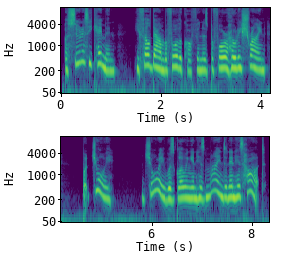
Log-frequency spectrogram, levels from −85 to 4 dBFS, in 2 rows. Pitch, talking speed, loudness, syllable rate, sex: 245 Hz, 210 wpm, -19 LUFS, 5.4 syllables/s, female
